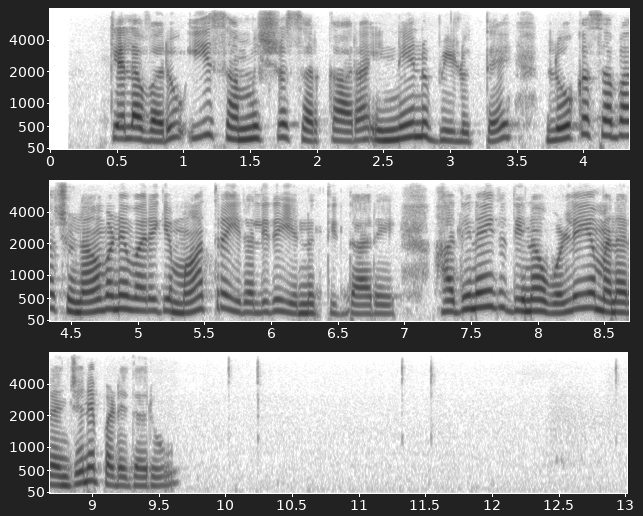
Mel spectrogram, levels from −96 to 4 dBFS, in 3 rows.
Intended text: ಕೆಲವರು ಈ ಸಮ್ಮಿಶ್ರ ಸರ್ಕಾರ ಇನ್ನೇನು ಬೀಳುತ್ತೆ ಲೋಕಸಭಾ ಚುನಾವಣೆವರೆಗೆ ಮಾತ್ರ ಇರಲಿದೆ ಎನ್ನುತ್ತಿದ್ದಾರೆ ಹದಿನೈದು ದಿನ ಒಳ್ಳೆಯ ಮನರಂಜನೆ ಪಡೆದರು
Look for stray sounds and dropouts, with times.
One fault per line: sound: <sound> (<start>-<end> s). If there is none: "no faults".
no faults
